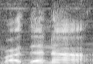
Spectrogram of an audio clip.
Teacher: ഇവിടെ ദ തൊണ്ട ചേർക്കാതെ ഉച്ചരിക്കേണ്ട ദായാണ്. അപ്പൊ അതുകൊണ്ട് അങ്ങനെ തന്നെ ഉച്ചരിക്കണം.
